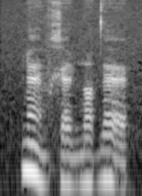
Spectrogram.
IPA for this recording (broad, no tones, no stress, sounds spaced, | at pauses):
ɳ æ̃ v x æ ɳ n̪ ɑ d̪ æ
